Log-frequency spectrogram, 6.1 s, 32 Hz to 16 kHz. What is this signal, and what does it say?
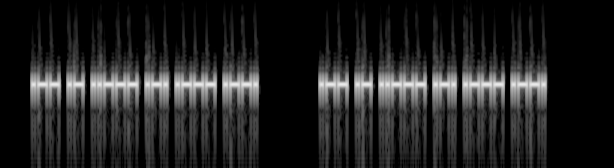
Morse code, heard as a keyed tone, about 40 wpm, 700 Hz. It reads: WA2RJP WA2RJP
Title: USA Call Signs - 6 Characters - Repeated 2x - 40wpm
